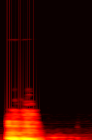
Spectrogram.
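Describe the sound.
One short, loud throat clearing, a raspy rasp that ends abruptly and trails off into a faint, breathy tail.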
